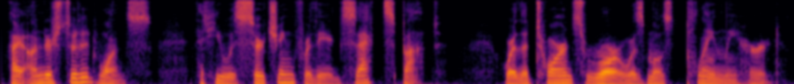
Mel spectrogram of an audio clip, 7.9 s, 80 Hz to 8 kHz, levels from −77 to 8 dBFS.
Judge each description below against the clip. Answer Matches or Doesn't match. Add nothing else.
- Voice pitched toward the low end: Matches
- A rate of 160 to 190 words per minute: Doesn't match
